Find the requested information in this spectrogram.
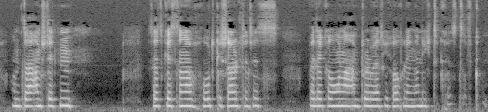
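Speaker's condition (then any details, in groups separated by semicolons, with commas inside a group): Spasticity from birth; multiple sclerosis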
